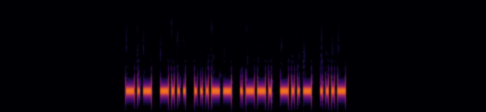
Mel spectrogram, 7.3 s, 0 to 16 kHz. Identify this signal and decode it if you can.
Morse code, heard as a keyed tone, about 28 wpm, 700 Hz. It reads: KB3PXV
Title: USA Call Signs - 6 Characters - Repeated 3x - 28wpm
